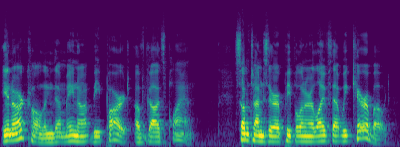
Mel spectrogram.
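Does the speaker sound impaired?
No.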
